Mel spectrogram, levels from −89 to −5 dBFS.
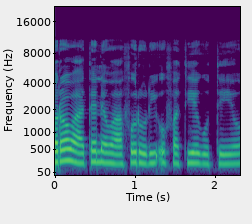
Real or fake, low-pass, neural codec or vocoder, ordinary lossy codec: real; 10.8 kHz; none; none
